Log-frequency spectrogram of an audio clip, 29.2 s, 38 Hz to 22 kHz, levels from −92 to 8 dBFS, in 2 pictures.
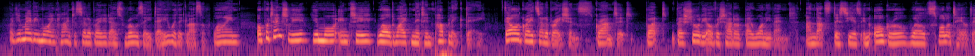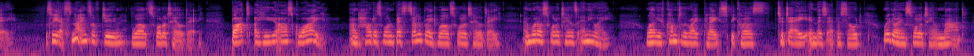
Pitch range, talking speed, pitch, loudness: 165-205 Hz, 185 wpm, 185 Hz, -27 LUFS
